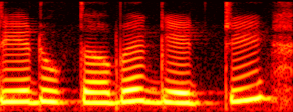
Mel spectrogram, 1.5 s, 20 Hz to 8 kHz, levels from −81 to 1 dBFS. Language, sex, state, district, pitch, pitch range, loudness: Bengali, female, Tripura, West Tripura, 295 Hz, 280-310 Hz, -13 LUFS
